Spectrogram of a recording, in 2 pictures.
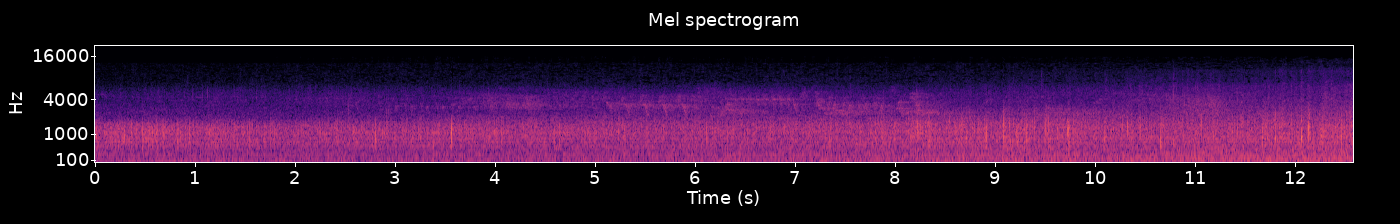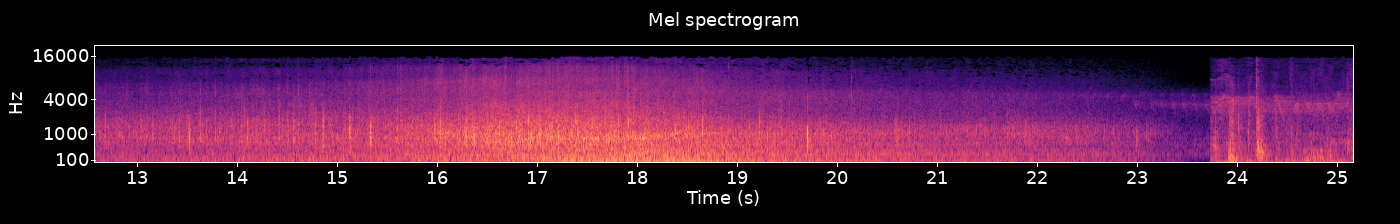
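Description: A car approaching on a gravel track: tyres crunching on gravel over a low engine rumble, growing louder as it comes close about two-thirds of the way in, then fading before a sudden cut near the end.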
